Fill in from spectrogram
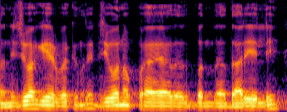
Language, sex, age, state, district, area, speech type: Kannada, male, 30-45, Karnataka, Shimoga, rural, spontaneous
